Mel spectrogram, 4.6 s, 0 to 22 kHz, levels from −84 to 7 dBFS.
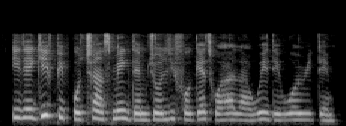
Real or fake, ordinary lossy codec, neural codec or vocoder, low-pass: real; none; none; 7.2 kHz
